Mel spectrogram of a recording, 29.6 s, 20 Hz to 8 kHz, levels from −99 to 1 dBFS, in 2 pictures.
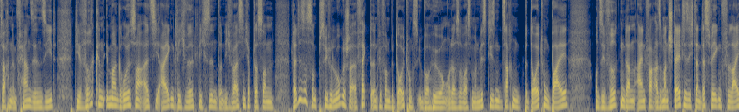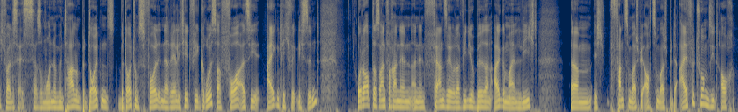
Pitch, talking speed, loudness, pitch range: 115 Hz, 195 wpm, -23 LUFS, 105-125 Hz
